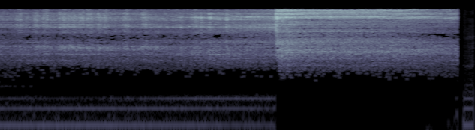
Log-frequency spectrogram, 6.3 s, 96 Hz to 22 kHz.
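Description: Compressed air hissing from a pneumatic valve actuator fitted with a Neles ND9000 positioner, over a steady low hum. A little past halfway the hum stops and the hiss grows louder and brighter, then cuts off suddenly at the end.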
